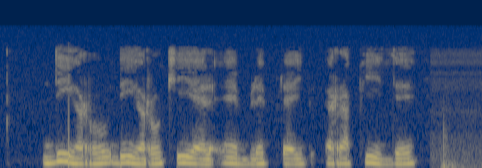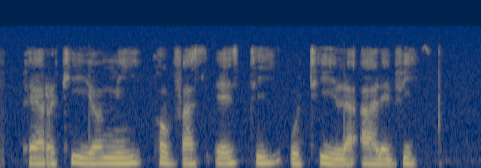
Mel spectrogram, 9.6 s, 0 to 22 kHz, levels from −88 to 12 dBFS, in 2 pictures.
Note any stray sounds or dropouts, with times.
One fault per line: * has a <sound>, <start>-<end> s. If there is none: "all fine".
* has a thud, 4.4-4.8 s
